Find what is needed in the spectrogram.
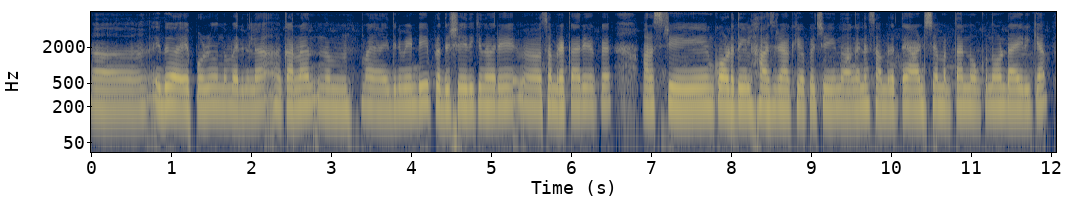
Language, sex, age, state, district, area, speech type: Malayalam, female, 30-45, Kerala, Kottayam, rural, spontaneous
